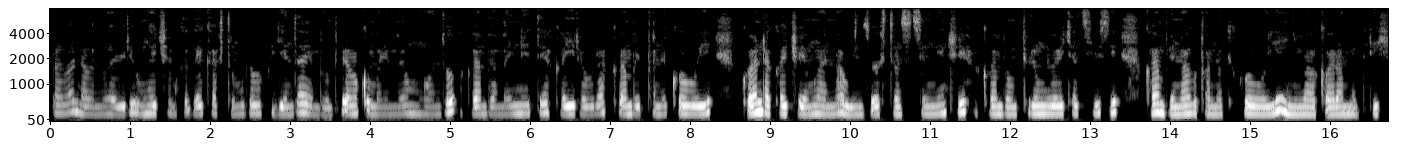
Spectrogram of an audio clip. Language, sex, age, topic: Kinyarwanda, female, 18-24, health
